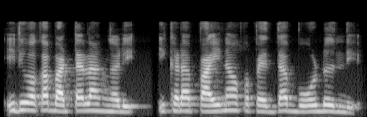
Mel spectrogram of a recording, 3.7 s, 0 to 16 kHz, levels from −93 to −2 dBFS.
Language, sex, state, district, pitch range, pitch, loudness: Telugu, female, Telangana, Hyderabad, 185-210 Hz, 200 Hz, -18 LUFS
